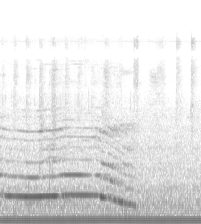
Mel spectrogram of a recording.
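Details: One drawn-out dog howl from a household group, a clear, steady tone held for about two seconds before sliding downward and fading, over a low background hum.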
